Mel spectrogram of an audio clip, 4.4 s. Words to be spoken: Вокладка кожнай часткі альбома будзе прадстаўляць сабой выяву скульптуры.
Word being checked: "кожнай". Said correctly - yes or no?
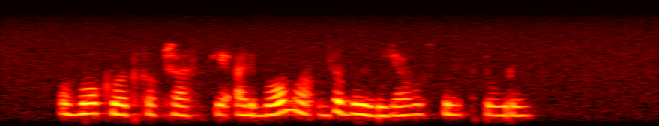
no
